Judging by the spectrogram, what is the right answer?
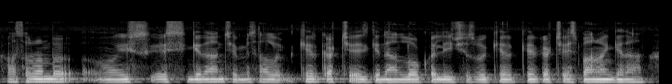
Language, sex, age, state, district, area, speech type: Kashmiri, male, 45-60, Jammu and Kashmir, Ganderbal, rural, spontaneous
